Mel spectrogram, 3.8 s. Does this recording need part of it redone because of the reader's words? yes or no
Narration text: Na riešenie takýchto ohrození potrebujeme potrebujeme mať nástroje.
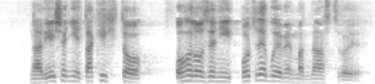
yes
